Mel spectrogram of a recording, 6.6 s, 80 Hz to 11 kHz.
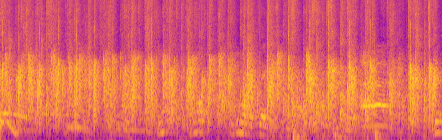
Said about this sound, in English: We just want to say thank you so much for checking us out and to making our 100 and 101st episode really special. So give yourselves a round of applause as well.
